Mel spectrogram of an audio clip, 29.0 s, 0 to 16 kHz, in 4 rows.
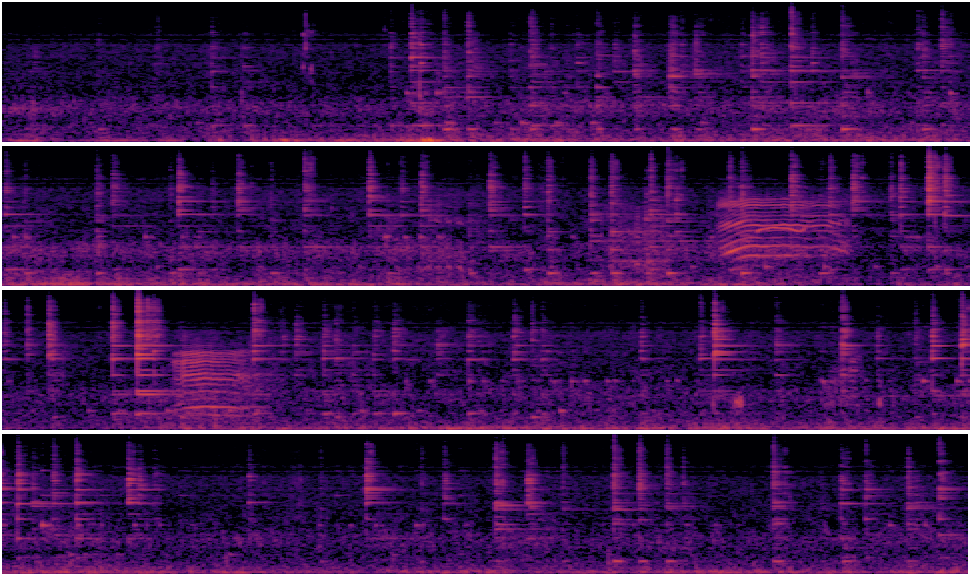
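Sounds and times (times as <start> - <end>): sheep bells clinking: 0.7 - 29.0
sheep bleating: 11.8 - 13.6, 15.8 - 16.5.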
